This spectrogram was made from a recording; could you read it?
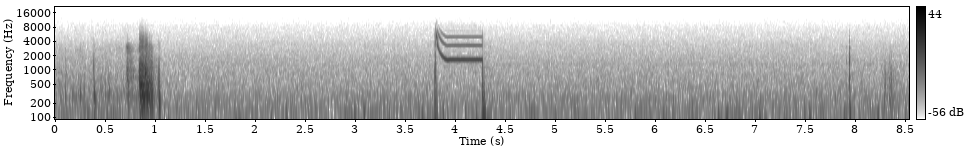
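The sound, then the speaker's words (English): A single sustained electronic beep, a steady tone lasting about half a second, with a few faint clicks and knocks before and after in otherwise quiet surroundings. “But I'm not getting a second beep. I just get one real long one.”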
